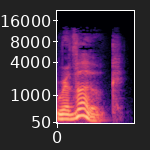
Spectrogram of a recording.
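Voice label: "revoke", British English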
